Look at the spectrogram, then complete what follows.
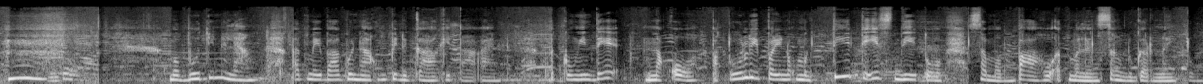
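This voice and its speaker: A Filipino actress playing a feisty, expressive young mother and former market vendor in a radio drama. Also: medium pitch, moderate pace, close to an everyday voice. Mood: musing. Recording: noisy background ambience.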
